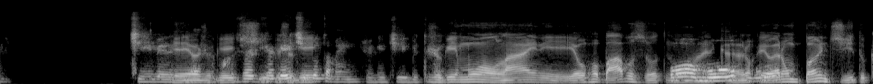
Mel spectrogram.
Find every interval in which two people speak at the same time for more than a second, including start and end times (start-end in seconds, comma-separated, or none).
1.7-3.3, 6.7-7.9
